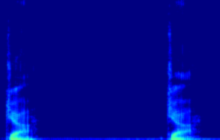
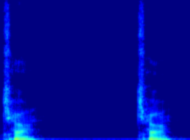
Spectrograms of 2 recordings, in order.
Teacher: cha you should feel a puff of air so that difference J no puff of air cha puff of air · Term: aspirated consonants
